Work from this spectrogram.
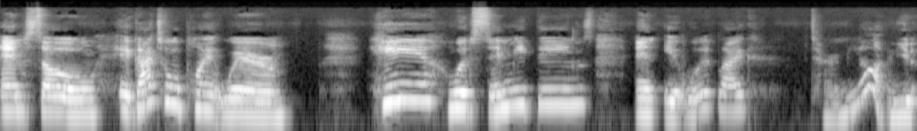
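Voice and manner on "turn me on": sudden drop into a hushed half-whisper. Describing how the pictures someone sent made the speaker feel: half-whispering. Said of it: "I don't know why I just whispered that".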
